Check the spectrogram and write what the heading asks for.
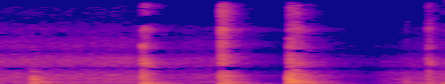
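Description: A hammer striking a nailed-up wall panel four times in quick, uneven succession, each knock sharp with a short ring after it.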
